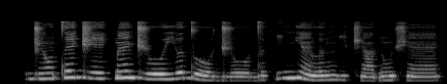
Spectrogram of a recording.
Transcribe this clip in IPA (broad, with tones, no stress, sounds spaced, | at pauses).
d͡ʒ ɔ̃˧ t ɛ˦ d͡ʒ eː˧ k͡p ɛ̃˦ d͡ʒ oː˧ j ə˦ d oː˨ d͡ʒ oː˨ d ə˧ k i˦ ŋ j ɛ̃˨ l ə˧ ŋ i˨ t͡ʃ ã˨ ɗ ũ˦ ʃ ɛ̃˧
